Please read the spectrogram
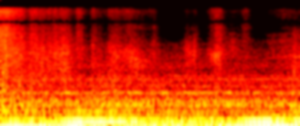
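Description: Steady low machine hum, with a few faint rustles from a rag being handled.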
